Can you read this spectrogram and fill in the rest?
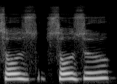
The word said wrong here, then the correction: Suzhou: Garden in China? – Suzhou? Yeah, the Suzhou Garden.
